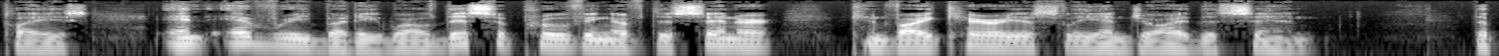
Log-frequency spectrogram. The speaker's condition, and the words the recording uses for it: None; typical speech.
